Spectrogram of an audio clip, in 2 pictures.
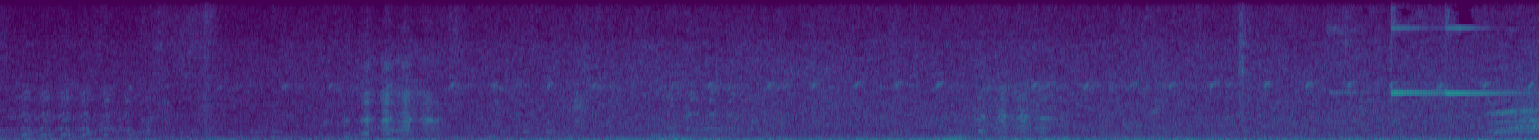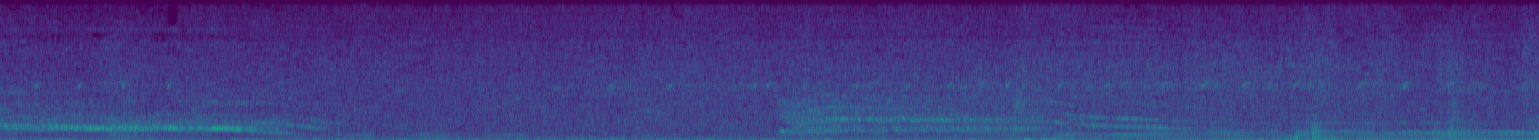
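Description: Goats bleating: two drawn-out, wavering bleats, the first about seven and a half seconds in and the second about twelve seconds in, over a faint low rumble.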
